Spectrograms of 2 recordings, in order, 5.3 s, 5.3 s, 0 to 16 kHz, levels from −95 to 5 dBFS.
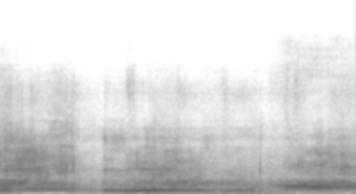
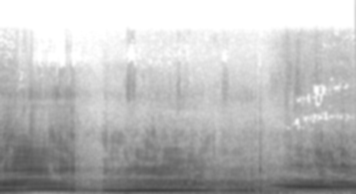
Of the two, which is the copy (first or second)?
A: first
